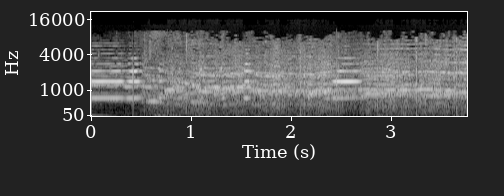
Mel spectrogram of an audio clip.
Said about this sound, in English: It's over. The umpire, I don't think, has heard the siren. They haven't heard the blown the whistle yet. The crowd's run on the ground. He's blown the whistle now.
